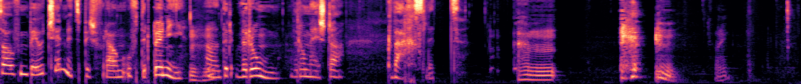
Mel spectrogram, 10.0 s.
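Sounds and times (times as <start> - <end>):
speech: 0.0 - 5.8, 6.4 - 7.0, 7.7 - 9.2
throat clearing: 7.8 - 8.6.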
